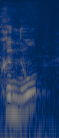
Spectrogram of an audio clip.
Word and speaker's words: Renaud: And Renaud. You don't pronounce the last letter in French, you know.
